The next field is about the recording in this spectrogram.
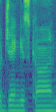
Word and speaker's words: Genghis Khan: Also, Genghis Khan pronounced that way because I was told it is closer to how it would have pronounced back then. It's been anglicized into a normal pronunciation.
